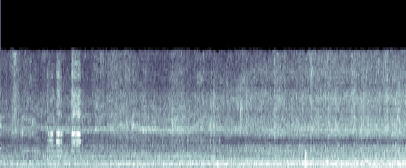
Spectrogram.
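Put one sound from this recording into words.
A bus engine rumbles nearby as it passes.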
